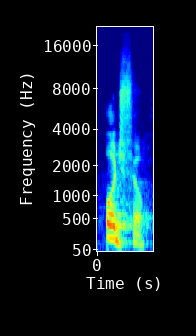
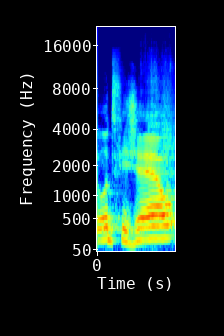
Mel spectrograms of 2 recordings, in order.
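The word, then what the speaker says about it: Odfjell: Para falar corretamente, tira o J. Woodfell. Tá? Porque é um nome complicado de se falar e eu já ouvi Odfigel, Odfil, Odfigil, Odgel, já ouvi tudo.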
